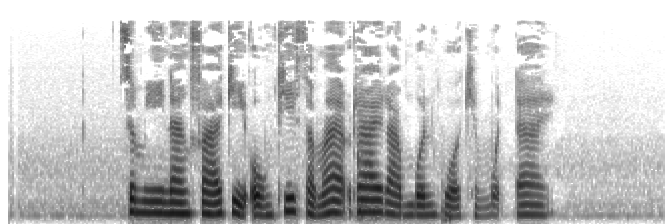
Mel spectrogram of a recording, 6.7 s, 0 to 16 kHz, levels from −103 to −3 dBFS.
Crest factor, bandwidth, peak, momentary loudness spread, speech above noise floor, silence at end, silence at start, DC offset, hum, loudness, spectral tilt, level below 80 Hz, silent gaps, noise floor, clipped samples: 18 dB; 11.5 kHz; -2 dBFS; 11 LU; 41 dB; 1.2 s; 1.2 s; under 0.1%; none; -19 LUFS; -7.5 dB/octave; -62 dBFS; none; -60 dBFS; under 0.1%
